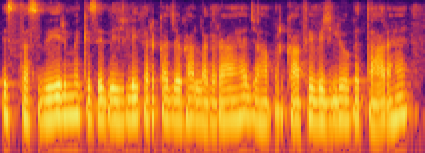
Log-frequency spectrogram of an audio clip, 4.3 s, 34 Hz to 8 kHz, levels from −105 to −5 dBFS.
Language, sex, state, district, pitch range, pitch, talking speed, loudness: Hindi, male, Uttar Pradesh, Lalitpur, 110-125 Hz, 115 Hz, 255 wpm, -17 LUFS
